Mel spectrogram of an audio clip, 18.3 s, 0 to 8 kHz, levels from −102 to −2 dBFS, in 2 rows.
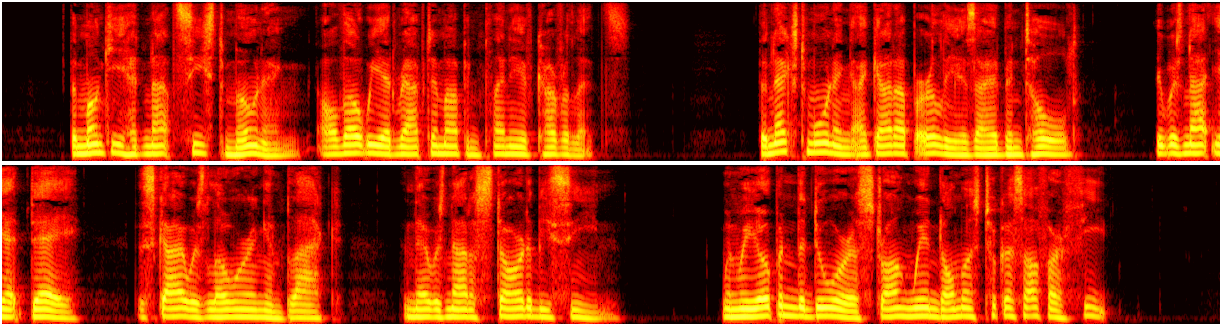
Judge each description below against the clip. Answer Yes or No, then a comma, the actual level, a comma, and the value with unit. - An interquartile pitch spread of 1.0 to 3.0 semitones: Yes, average, 2.7 semitones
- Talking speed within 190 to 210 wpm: Yes, fast, 205 wpm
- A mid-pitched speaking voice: Yes, medium, 145 Hz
